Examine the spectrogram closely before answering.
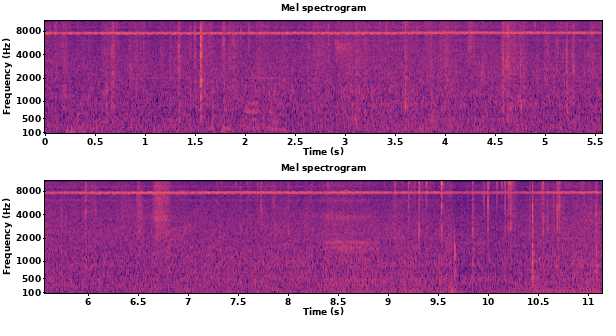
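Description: Faint rustling and light clicks of plant leaves being pulled and mouthed by a baby macaque, with a quick run of clicks near the end, over a steady high-pitched whine.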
